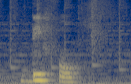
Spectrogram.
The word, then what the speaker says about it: défaut: La A y la U en francés también van a hacer el sonido O. Por ejemplo, en la palabra défaut, défaut, défaut, que significa defecto.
